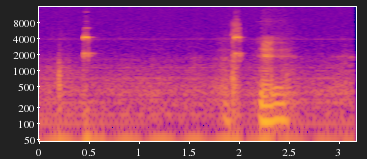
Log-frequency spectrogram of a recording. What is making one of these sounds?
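An alarm keypad beeps as its buttons are pressed.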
